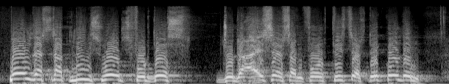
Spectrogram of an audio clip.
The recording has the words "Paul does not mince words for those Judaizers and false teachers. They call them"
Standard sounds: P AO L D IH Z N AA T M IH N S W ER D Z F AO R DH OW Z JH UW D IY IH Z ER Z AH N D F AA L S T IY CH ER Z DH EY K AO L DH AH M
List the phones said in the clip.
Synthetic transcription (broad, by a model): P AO L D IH S N AA T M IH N S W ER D S F AO R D OW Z JH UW D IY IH S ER S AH N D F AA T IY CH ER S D EY K AO L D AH M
